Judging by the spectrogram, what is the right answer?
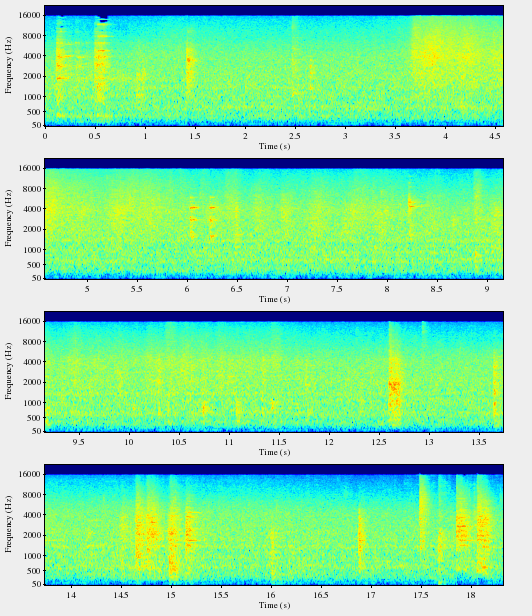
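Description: Chinese restaurant kitchen wok cooking: a steady hiss of frying and gas burner, with scattered sharp metal clanks of ladle and wok. The hiss swells louder about four seconds in, and runs of clanks come a few seconds before the end and again at the end.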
